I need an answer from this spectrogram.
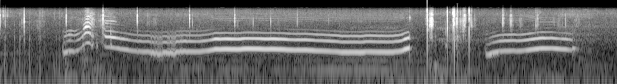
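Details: A cat's sustained, harmonic-rich howl: a short wobbling cry, then a long steady moaning wail held for about three seconds that lifts at the end, a sharp click, and a final rising yowl.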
